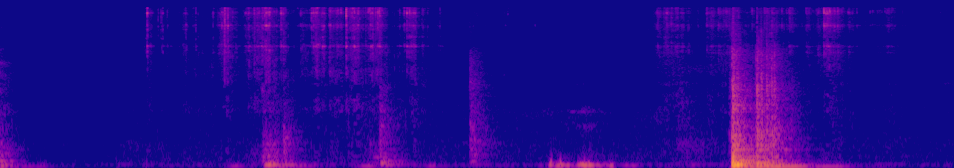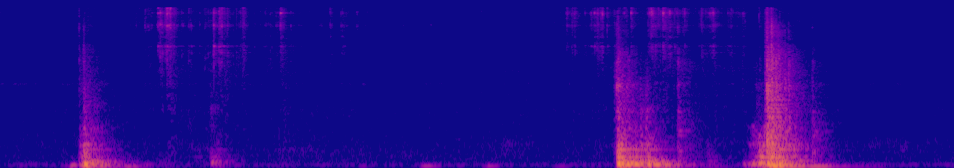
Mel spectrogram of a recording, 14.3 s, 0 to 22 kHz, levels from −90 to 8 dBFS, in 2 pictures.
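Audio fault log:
1.10–1.23 s, 5.08–5.13 s, 11.63–11.69 s: frames out of order. Two adjacent blocks of frames, 64 ms each at 1.10 s and 21.3 ms each later, were decoded in swapped order, so each stretch plays with its halves exchanged. This gives a garbled flutter, but no time is lost.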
